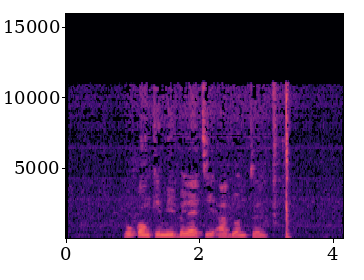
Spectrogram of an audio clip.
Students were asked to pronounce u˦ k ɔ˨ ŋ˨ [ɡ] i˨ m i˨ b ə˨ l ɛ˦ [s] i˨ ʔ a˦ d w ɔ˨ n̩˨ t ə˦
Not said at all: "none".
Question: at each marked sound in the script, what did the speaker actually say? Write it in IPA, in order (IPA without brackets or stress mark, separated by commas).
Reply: k, t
